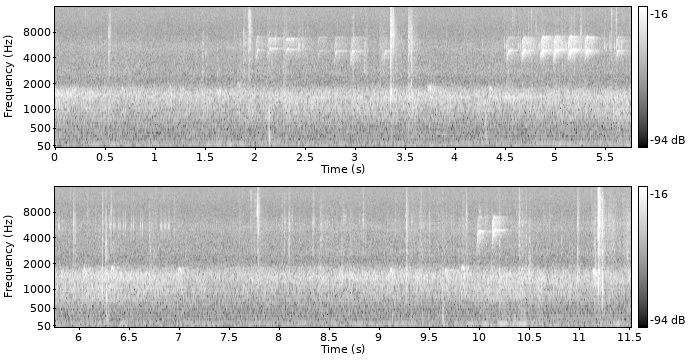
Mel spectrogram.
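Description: Faint, quick runs of high bird chirps, heard three times, over a low steady outdoor hiss, with a few light clicks.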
